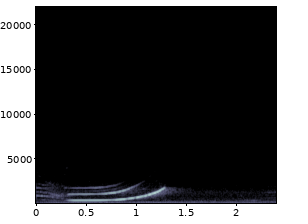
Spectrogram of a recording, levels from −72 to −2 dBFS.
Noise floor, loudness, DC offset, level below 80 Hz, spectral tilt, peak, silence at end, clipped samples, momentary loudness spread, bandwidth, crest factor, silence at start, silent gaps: -49 dBFS; -26 LUFS; under 0.1%; -52 dBFS; -6 dB/octave; -12 dBFS; 0.2 s; under 0.1%; 8 LU; 6.8 kHz; 16 dB; 0 s; none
